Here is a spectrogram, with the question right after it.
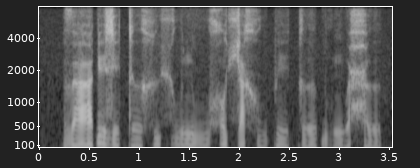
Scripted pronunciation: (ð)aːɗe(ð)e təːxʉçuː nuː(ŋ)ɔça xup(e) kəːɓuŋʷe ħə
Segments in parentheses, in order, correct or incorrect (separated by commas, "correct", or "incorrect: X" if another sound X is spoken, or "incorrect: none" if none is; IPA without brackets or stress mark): correct, incorrect: z, incorrect: x, incorrect: eː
